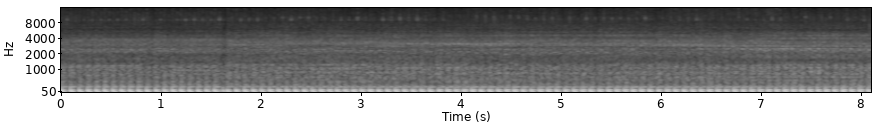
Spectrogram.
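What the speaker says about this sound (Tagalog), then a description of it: "yan po ang tunog ng Cafe 400 with a stock pipe." A Motorstar Cafe 400 motorcycle with its stock exhaust pipe idles close by, giving a loud, steady, rapid thumping beat and a throaty rumble with no talking.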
